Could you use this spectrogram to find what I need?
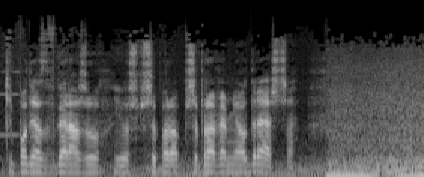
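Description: A car engine hums while driving slowly.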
